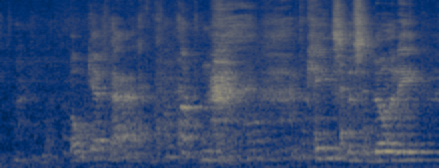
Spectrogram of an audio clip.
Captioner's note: light chuckle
